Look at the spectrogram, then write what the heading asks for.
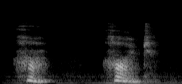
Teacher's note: a glottal, where the air escapes from the two vocal folds with the narrow escape, resulted into production of the sound ha, heart.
